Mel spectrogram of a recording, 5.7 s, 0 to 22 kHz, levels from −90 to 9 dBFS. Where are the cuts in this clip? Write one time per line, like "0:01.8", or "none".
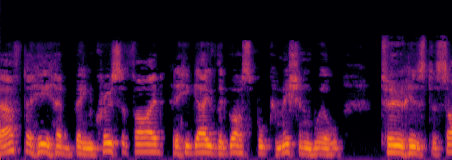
0:02.2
